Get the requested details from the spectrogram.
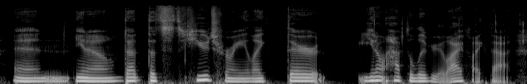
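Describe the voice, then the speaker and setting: A woman with an American accent speaks fairly slowly in a very deep, low voice with a dark, mellow tone and fairly even intonation. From Oklahoma, US. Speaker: criminologist and former landman. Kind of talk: casual interview chat.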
